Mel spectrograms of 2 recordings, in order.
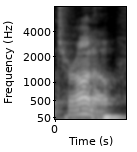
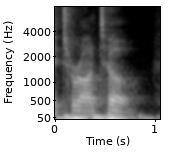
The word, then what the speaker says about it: Toronto: And they said, you can always tell who's not from Toronto because they say Toronto. – Toronto. – They say they drop a syllable. They drop the T.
